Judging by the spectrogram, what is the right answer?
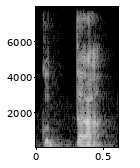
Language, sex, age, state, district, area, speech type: Hindi, male, 18-30, Rajasthan, Jaipur, urban, read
